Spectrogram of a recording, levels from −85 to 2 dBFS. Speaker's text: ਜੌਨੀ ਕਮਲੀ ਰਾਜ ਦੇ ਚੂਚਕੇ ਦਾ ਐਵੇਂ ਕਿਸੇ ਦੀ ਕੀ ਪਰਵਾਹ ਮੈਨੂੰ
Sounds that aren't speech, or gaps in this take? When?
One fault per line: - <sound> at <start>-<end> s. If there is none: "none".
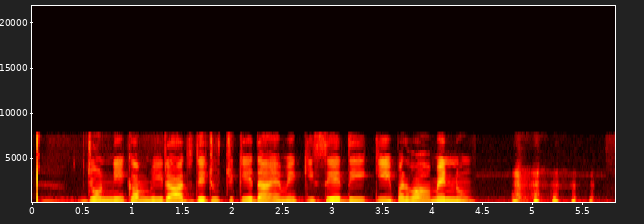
- laugh at 4.8-5.6 s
